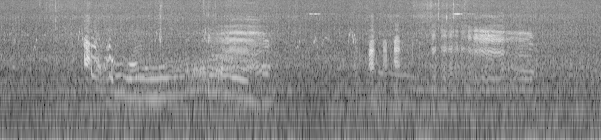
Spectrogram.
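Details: Hungry lion cubs in Maasai Mara, Kenya, near their lioness, whine with thin, wavering, nasal mews that fall in pitch, several voices overlapping.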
